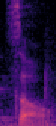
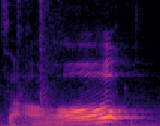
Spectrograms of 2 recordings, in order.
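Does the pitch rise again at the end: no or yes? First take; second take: no; yes. First: The pitch stays low without rising again. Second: The pitch dips low and then rises again. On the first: The speaker calls it right. "we say 走，所以三声就这样而已" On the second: The speaker calls it wrong. "we don't say"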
